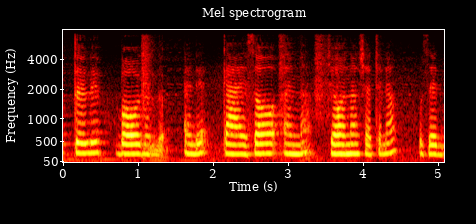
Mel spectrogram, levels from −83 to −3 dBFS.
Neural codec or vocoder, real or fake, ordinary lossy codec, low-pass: codec, 16 kHz, 0.4 kbps, LongCat-Audio-Codec; fake; none; 7.2 kHz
